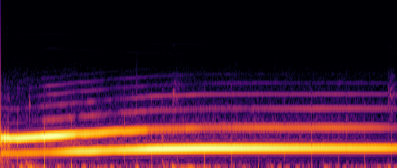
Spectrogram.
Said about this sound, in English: You take a dolphin whistle and you slow it down. It sounds just like a wolf howl. Well, let's have a listen to that, shall we? This is a slowed down dolphin whistle.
